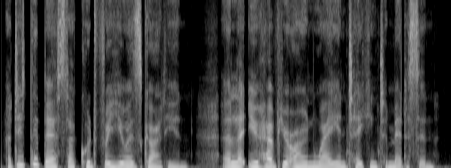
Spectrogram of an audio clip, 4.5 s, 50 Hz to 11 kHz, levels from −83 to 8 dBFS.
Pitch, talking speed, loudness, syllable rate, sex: 215 Hz, 280 wpm, -18 LUFS, 6.5 syllables/s, female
